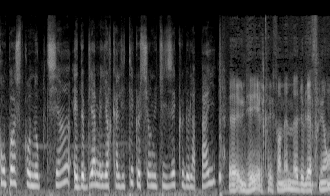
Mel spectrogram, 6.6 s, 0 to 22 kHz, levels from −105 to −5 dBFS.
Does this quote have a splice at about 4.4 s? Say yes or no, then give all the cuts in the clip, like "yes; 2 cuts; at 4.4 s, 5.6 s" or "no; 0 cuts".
yes; 1 cut; at 4.4 s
